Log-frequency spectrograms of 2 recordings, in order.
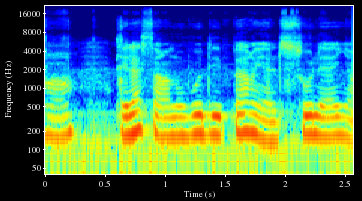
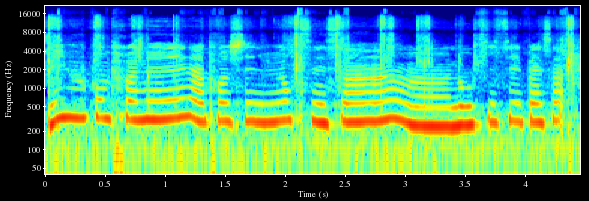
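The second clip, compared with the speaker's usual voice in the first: put-on, very high, nasal air-hostess voice; 9 semitones higher, 4 dB louder than usual. Imitating an air hostess who served her, in a nasal air-hostess voice. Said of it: "avec cette voix d'hôtesse de l'air, heu, nasillarde".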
